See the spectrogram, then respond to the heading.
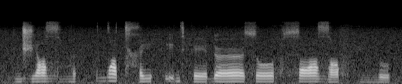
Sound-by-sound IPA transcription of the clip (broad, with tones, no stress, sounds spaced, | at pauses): d͡ʒ i˨ zˤ ə̤˦ | dˤ u˦ tˤ x i˨ h ḭ˦ d h e˨ ɗ œː˦ s oː˦ f sˤ œ˦ i̯ zˤ a˨ f h e̤˨ u̯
